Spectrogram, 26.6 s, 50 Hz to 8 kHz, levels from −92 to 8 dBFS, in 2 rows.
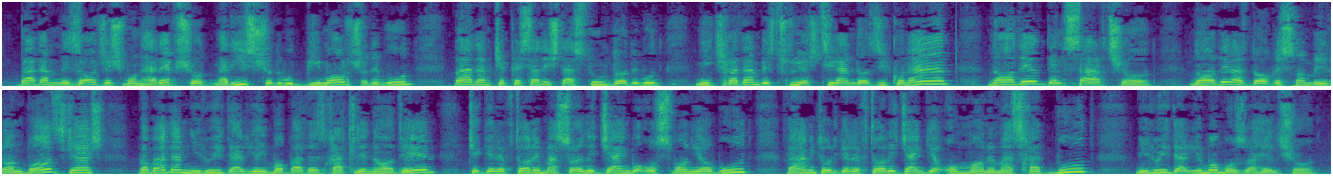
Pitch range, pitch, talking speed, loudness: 175-210 Hz, 185 Hz, 140 wpm, -14 LUFS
